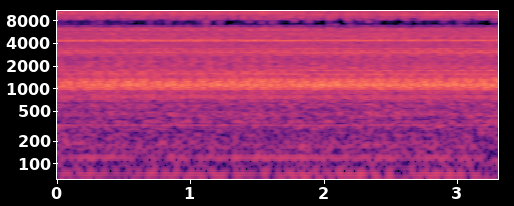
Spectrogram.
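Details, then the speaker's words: 2015 Honda Fit at 90,000 miles, after valve cover work, warm idle: light, quick even ticking about three per second over a smooth idle; normal fuel injector tick, less ticking than before. "Oh, now you can hear the ticking. That's the injector. You hear that ticking? That's the injectors."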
